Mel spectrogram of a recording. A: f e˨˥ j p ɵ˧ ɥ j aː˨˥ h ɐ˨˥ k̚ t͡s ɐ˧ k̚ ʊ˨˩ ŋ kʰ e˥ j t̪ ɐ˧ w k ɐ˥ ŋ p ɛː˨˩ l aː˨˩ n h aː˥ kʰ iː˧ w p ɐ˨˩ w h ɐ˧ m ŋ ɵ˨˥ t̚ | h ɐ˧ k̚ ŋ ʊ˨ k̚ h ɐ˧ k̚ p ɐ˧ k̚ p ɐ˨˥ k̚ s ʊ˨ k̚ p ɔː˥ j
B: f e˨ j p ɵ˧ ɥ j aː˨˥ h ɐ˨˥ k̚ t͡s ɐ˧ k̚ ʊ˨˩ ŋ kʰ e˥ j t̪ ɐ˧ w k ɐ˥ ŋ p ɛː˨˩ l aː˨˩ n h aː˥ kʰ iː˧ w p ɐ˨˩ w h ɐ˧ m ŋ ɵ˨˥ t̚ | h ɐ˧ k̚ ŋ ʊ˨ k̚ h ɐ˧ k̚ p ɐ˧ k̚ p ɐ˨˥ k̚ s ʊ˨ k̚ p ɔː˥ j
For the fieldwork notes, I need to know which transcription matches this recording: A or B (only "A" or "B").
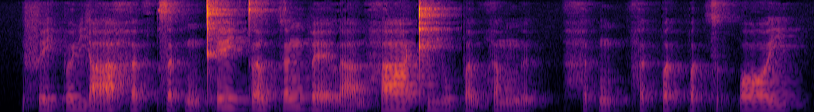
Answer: B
